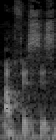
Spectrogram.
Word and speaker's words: aphesis: It's the word aphesis in the Greek. Aphesis is spelled A-P-H-E-S-I-S.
